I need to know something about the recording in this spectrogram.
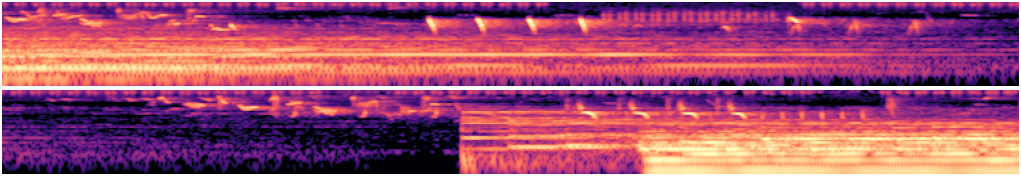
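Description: Birds chirping in short, sharp falling calls over calm ambient music. The music fades almost away in the middle and comes back in about seven and a half seconds in, with a low bass joining shortly after.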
